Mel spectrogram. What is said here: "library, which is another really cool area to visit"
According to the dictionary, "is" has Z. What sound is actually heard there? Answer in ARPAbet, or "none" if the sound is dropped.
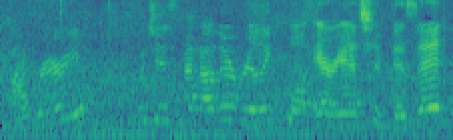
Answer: Z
